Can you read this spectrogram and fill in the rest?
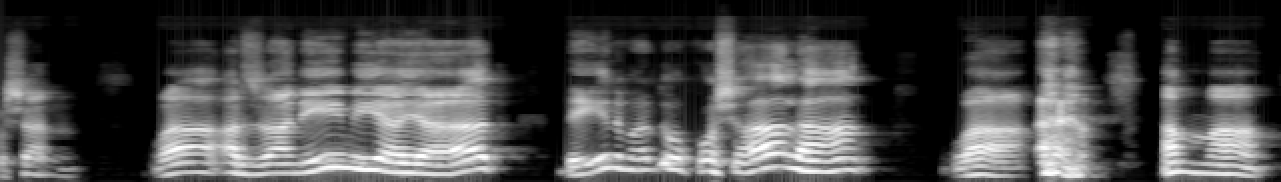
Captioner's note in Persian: گلویش را صاف می‌کند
